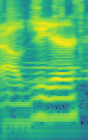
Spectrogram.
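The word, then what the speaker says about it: Allgeier: but yeah Antonio gaps is not bad Tyler algier pretty sure based off of off of watching a Falcons game um and how that name's pronounced it is Tyler algier uh anyway he doesn't look great but he's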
